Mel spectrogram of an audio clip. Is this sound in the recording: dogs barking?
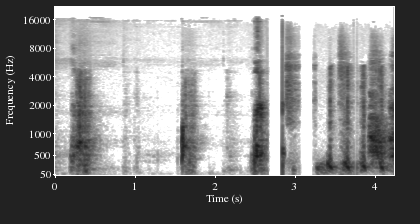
yes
